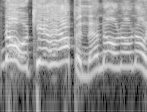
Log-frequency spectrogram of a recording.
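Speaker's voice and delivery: high frantic protest; panicked denial. Acted. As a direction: deny it in a squeaky panic. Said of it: "He's like".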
